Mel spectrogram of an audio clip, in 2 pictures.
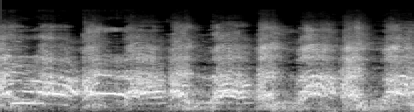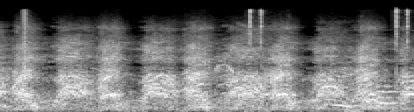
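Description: Group of men chanting Sufi zikir loudly in a driving rhythm, the shouted phrases pulsing about twice a second.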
